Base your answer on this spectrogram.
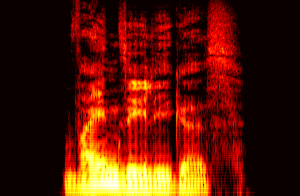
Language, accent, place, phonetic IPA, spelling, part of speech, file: German, Germany, Berlin, [ˈvaɪ̯nˌzeːlɪɡəs], weinseliges, adjective, De-weinseliges.ogg
- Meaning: strong/mixed nominative/accusative neuter singular of weinselig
